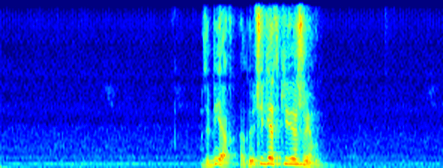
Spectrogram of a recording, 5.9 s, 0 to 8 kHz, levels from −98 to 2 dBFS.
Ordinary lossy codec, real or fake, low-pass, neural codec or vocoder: none; fake; none; codec, 16 kHz, 16 kbps, FunCodec, trained on LibriTTS, 50 frames a second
